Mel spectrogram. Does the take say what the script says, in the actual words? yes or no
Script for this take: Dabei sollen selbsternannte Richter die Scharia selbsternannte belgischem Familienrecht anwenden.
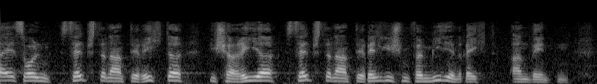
yes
